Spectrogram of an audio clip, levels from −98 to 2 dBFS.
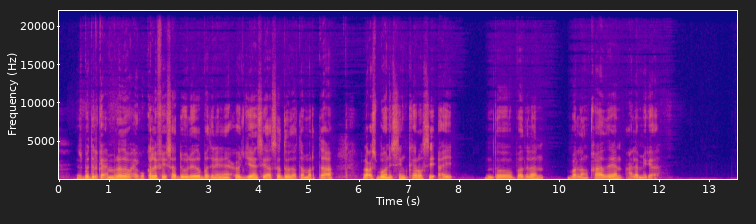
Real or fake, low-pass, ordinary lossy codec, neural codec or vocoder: real; none; none; none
